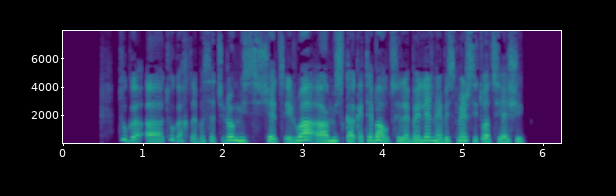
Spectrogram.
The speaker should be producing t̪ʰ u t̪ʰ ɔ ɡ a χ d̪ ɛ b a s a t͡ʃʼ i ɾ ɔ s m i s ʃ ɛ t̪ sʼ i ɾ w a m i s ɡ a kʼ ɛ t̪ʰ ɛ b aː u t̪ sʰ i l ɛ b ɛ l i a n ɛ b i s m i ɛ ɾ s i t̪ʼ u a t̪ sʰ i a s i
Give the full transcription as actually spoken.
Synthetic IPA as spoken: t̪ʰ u t̪ʰ u ɡ a χ d̪ ɛ b a s a t͡ʃʼ i ɾ ɔ m i s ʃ ɛ t̪ sʼ i ɾ w a m i s ɡ a kʼ ɛ t̪ʰ ɛ b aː u t̪ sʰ i l ɛ b ɛ l i a n ɛ b i s m i ɛ ɾ s i t̪ʼ u a t̪ sʰ i a ʃ i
